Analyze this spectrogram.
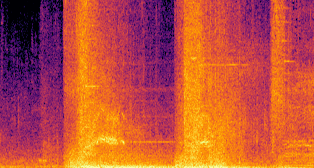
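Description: A large creature attacks with heavy, roaring crashes.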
